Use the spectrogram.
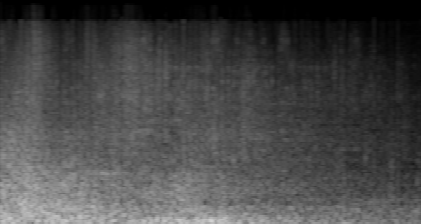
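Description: A burst of fiery spell magic in Hogwarts Legacy, a loud whooshing blast up front that rumbles and slowly fades over a few seconds, with no talk.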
